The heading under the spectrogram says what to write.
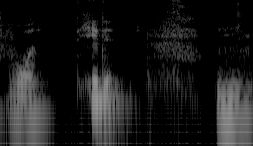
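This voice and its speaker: A soft-spoken man with a dark, mellow tone, medium pitch and a very slow pace, in audible room echo. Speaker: vlogger. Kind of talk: casual monologue vlog. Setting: at home, early morning. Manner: soft-spoken, quiet; halting, many fillers.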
